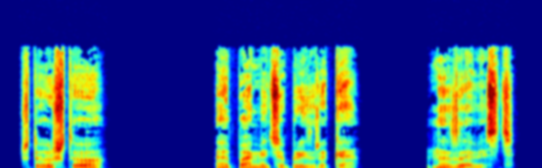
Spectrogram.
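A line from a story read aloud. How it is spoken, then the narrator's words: Thoughtful. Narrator (Russian): Бран тихо усмехнулся, задумчиво произнес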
